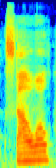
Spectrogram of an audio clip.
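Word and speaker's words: Starwhal: Star Wall. Like it's like narwhal, but it's spelled with star instead.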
